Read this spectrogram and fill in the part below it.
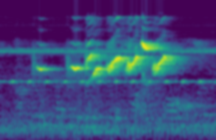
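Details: Double-collared seedeater singing a lot, its song given as "tui tiu": a steady high whistle, then a run of rapid, bright slurred notes rising and falling, with a constant faint tone and low background hum.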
